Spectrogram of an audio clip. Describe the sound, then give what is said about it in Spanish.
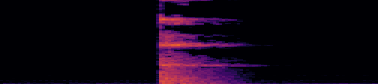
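A single bright clink of glasses touched together in a toast, with a sharp ringing attack that fades over about a third of a second, heard alone with no voices. “Un brindis por los dos, ¿no?”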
